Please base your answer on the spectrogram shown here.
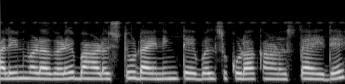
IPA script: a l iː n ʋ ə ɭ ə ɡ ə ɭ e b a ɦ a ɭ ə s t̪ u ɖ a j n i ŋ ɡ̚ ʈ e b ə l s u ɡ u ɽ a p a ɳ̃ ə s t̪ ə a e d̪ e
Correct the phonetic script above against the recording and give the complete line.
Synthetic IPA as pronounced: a l iː n ʋ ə ɭ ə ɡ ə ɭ e b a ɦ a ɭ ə s t̪ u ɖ a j n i ŋ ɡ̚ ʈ e b ə l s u k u ɽ a k a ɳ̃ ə s t̪ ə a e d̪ e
